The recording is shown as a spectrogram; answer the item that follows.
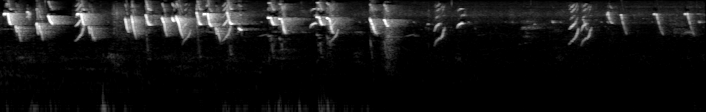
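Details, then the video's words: Saffron finch noisily calling at a baited feeding spot: rapid high chirps crowd the first half, then thin to scattered sharp downslurred notes, with a few soft low knocks. "canário da terra fazendo muito barulho na seva"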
